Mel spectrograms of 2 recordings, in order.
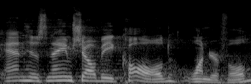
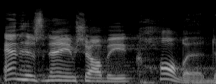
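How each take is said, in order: First: "called" said as one syllable, kɔld; plain "called" with no extra syllable; "called" in one beat. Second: "called" sung as two syllables, call-ed; "called" stretched into call-ed, slowly; Messiah-style "call-ed". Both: Shown as a demonstration. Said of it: "it adds that extra syllable".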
